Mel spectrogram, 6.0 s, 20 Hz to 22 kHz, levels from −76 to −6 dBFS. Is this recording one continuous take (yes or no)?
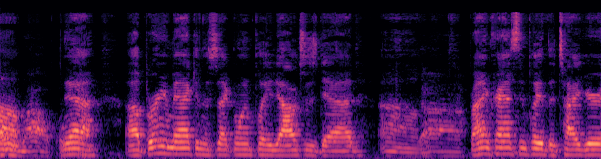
yes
